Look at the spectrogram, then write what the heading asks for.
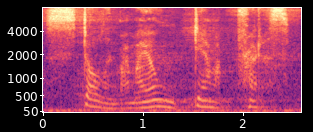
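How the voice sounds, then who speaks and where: A woman's voice: deep voice, measured pace. An actor, a woman, playing the weary, bitter ghost of an adventurer in a video game, resigned and wry. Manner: resigned, wry, dramatic delivery. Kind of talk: video game character acting. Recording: long ghostly reverb over loud background noise.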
